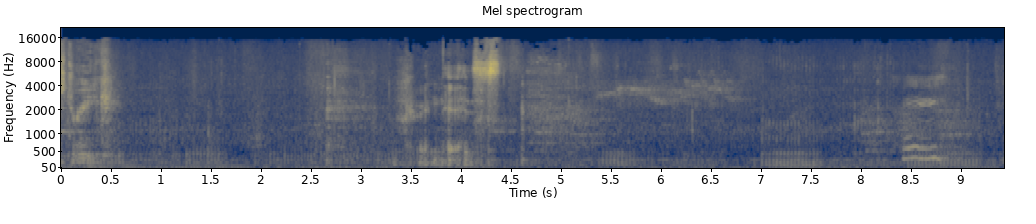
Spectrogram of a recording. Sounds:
pets, Animal, Cat, Speech, Purr

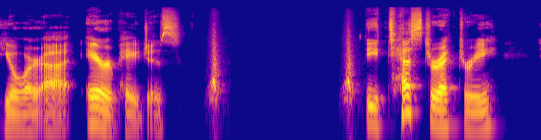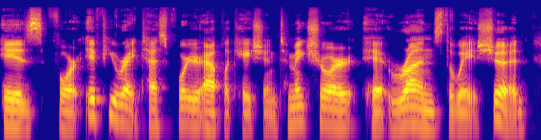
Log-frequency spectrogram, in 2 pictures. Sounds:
Speech

